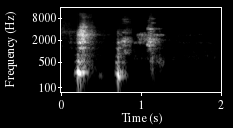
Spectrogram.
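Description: A woman laughing: three short breathy bursts in about the first second, the first the loudest, then a pause.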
